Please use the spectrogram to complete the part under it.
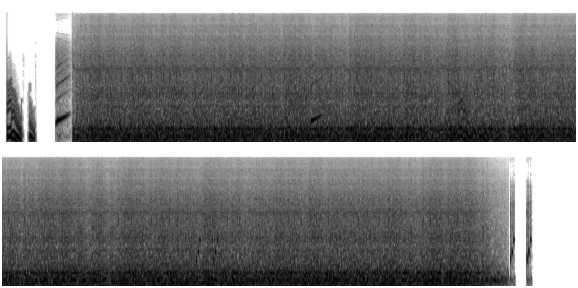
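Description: A long stream of fire roars steadily in a video game.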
